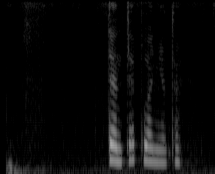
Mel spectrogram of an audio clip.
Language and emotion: Russian, neutral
